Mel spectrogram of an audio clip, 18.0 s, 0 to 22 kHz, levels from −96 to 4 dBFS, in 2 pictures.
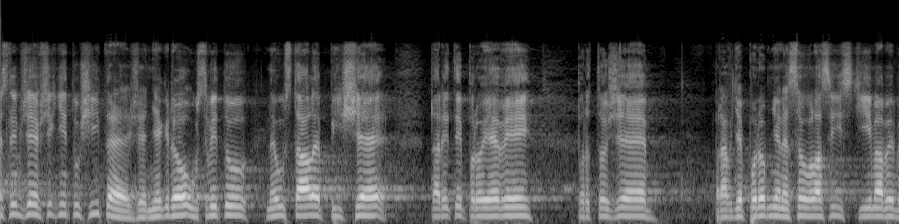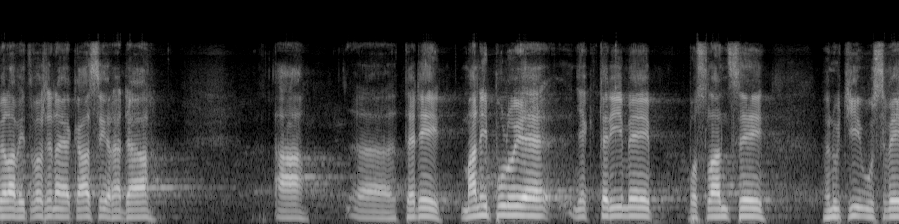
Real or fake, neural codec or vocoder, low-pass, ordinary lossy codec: real; none; 9.9 kHz; Opus, 32 kbps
